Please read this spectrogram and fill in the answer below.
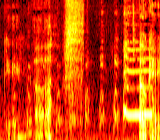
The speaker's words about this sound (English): So that's the wrong bird. That bird is just around on the ground.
